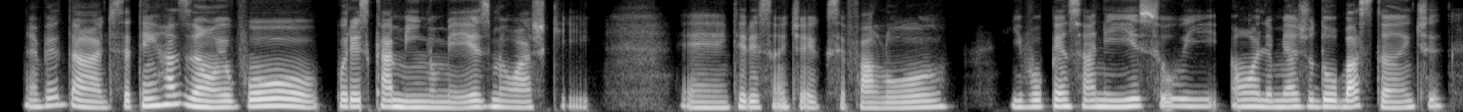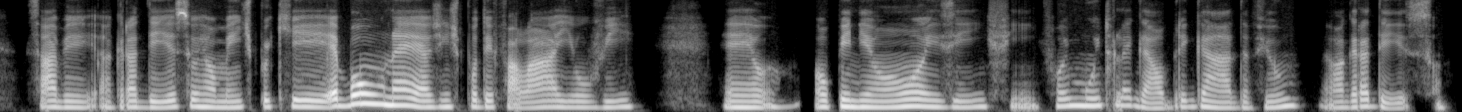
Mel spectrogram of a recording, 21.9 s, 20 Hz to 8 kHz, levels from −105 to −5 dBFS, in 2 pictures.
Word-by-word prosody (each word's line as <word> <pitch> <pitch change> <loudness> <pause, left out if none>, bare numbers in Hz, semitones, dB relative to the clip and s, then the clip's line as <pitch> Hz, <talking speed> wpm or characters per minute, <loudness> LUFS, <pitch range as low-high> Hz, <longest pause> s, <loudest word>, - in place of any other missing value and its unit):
É 185 -5 -5
verdade, 175 -6 -2
você 170 - -2
tem 190 +3 +1
razão, 205 -9 +3
eu 160 0 0
vou 180 -1 +3
por 175 - -1
esse 175 0 +1
caminho 160 -3 +1
mesmo, 155 +4 -2
eu 155 -1 -4
acho 155 +1 -5
que 190 -4 -13 0.7
é 150 0 -4
interessante, 160 +1 -4
aí, 160 -2 -3
o - - -13
que - - -20
você - - -8
falou 145 +4 -3 0.5
e 170 - -3
vou 175 +1 -2
pensar 180 -1 -1
nisso 185 +2 0
e 185 0 -5
olha, 175 -1 0
me 170 0 -1
ajudou 175 0 0
bastante, 170 +1 -2 0.3
sabe, 160 0 -1
agradeço, 160 +1 0
realmente, 160 0 0
porque 170 -1 +1
é 185 - +9
bom, 245 +4 +8
né, 210 -5 +7
a 160 - +2
gente 170 +1 -3
poder 170 -1 -2
falar 160 0 0
e 160 -1 -2
ouvir, 155 +2 -4 0.6
eh, 160 -2 +2 0.5
opiniões, 165 0 +3
enfim, 175 +3 -6
foi 185 0 -3
muito 200 +1 +2
legal. 170 -10 -2
Obrigada, 160 -4 -3
viu, 165 +8 -3
eu 170 - -8
agradeço. 160 -3 -4
170 Hz, 145 wpm, -23 LUFS, 155-180 Hz, 0.7 s, é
